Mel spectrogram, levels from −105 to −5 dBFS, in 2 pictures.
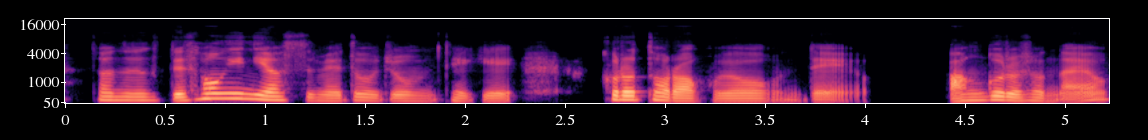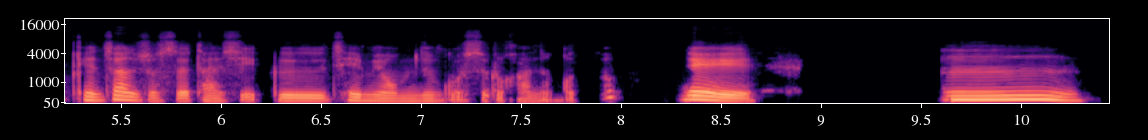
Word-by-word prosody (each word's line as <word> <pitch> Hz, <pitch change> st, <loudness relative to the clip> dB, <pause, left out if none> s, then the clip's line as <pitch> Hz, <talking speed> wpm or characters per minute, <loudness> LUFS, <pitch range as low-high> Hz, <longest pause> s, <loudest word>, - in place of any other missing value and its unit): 저는 160 Hz, -2 st, -1 dB
그때 155 Hz, -1 st, +1 dB
성인이었음에도 175 Hz, -, +2 dB
좀 135 Hz, -2 st, -6 dB
되게 120 Hz, -2 st, -5 dB, 0.4 s
그렇더라고요. 135 Hz, -, +3 dB
근데 -, -, -7 dB, 0.5 s
안 155 Hz, -, +1 dB
그러셨나요? 140 Hz, -, 0 dB
괜찮으셨어요 150 Hz, -5 st, -2 dB
다시 125 Hz, -1 st, -9 dB
그 135 Hz, -1 st, -2 dB
재미없는 130 Hz, -3 st, -5 dB
곳으로 -, -, -11 dB
가는 -, -, -11 dB
것도? 295 Hz, -, -14 dB, 0.3 s
네. 175 Hz, -9 st, +5 dB, 0.9 s
음. 185 Hz, -2 st, +4 dB
150 Hz, 285 characters per minute, -27 LUFS, 130-180 Hz, 0.9 s, 네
